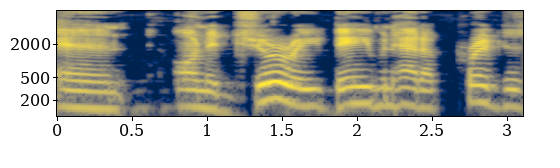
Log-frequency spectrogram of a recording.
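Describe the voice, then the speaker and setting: A man with an American accent and a fairly high-pitched voice talks with fairly even intonation. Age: 60s. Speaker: YouTuber, Native rights commentator. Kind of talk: casual monologue, video commentary. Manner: halting, many fillers.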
